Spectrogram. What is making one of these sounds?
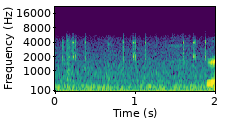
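A die clacks on a table.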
